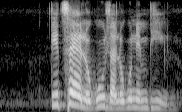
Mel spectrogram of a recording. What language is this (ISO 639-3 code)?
ssw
